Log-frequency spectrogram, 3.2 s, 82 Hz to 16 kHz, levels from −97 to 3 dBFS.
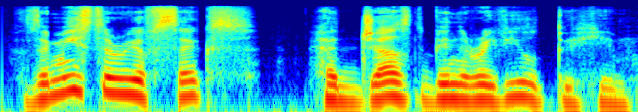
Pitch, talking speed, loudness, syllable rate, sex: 155 Hz, 190 wpm, -16 LUFS, 5.3 syllables/s, male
